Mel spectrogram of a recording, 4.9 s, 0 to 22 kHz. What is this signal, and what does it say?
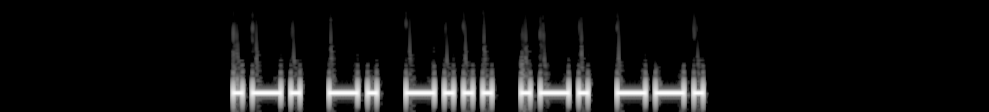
Morse code, heard as a keyed tone, about 25 wpm, 700 Hz. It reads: RNBRG
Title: Code Groups - 5 Letters - 25wpm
